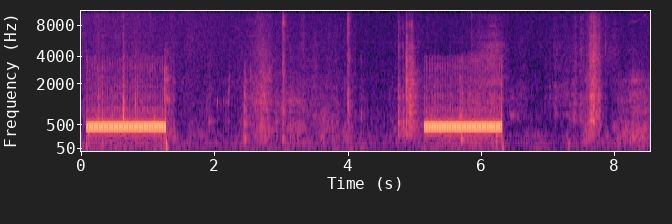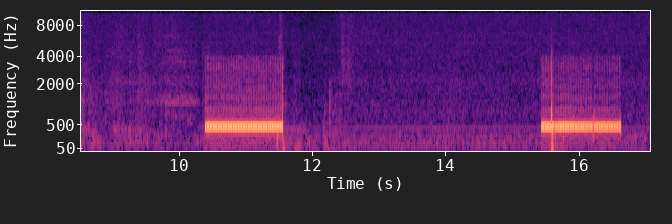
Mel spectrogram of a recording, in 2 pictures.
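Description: A phone line ringing back on a call to NPR to reach Gene Demby in a voice booth: four steady, buzzy tones about a second long, spaced by several seconds of near silence with faint clicks and handling noise between them. No one speaks.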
